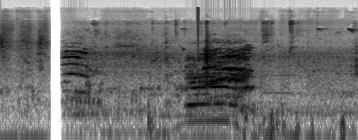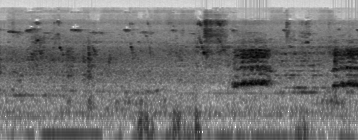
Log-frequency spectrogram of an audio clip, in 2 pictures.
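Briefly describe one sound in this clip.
A goat bleats loudly nearby.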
